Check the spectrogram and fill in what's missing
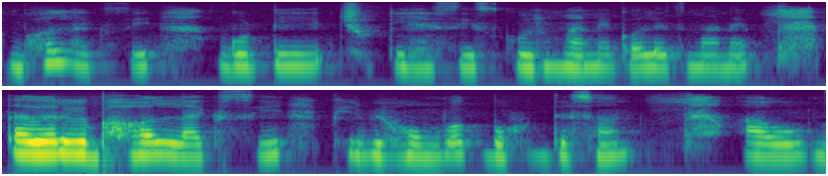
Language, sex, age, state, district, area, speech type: Odia, female, 18-30, Odisha, Kalahandi, rural, spontaneous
